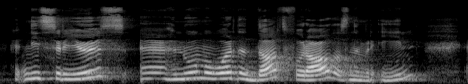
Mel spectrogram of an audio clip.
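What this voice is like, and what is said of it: West Flemish accent. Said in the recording (Dutch): “het West-Vlaams accent, eh, dus, eh, mijn taalgebruik”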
